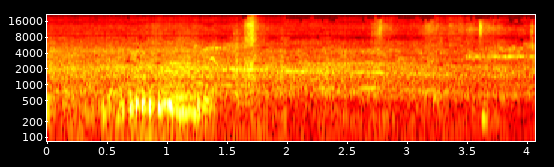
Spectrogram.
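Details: A domestic pigeon with chicks gives a brief run of low, throaty cooing pulses at dawn on a cold, heavily foggy morning in rural Rangpur, Bangladesh, with chickens nearby, then quiet with a faint distant chirp.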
